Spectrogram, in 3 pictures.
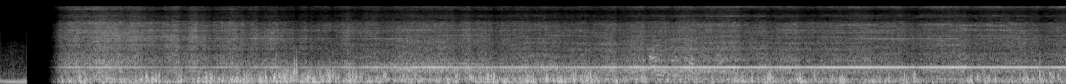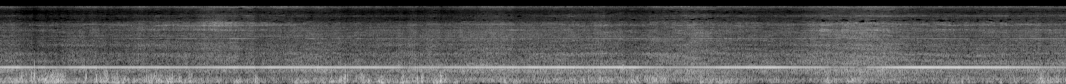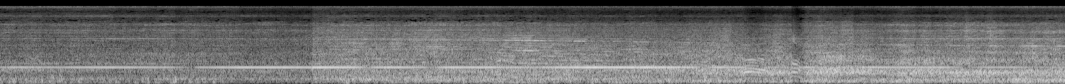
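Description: Jet aircraft engine running, a steady high whine over a rushing noise; the rush grows louder in the last few seconds.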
